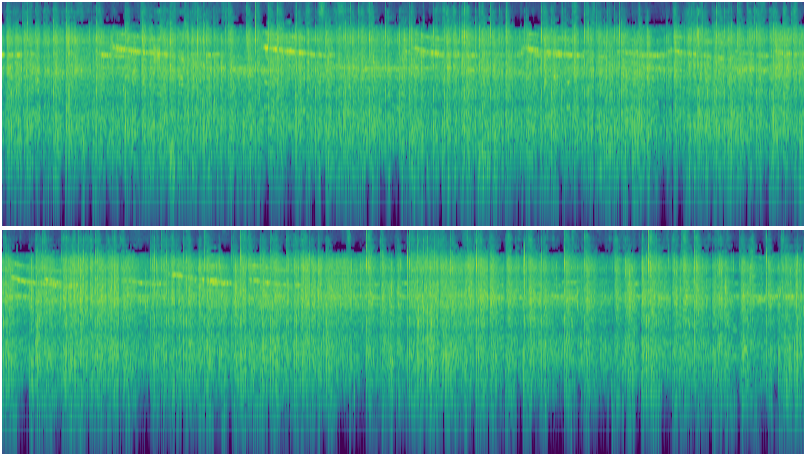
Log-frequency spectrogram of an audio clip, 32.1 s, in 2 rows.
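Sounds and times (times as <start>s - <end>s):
fireworks descending whistles: 0.0s - 32.0s
fireworks popping and crackling: 0.0s - 32.0s.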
